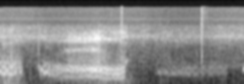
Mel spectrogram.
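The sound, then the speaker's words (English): A cat purring with an unusual sound: soft, low rumbling purr cycles in a few long stretches separated by brief pauses, fairly faint and heard alone. “That is the sound of a purring cat.”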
